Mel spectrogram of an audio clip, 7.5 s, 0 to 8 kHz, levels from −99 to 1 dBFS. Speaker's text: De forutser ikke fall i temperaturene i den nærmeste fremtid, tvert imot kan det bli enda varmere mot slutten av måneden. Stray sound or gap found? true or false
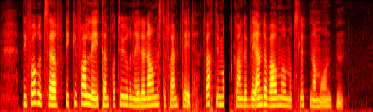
true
